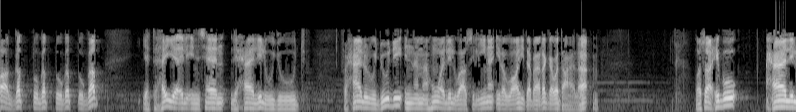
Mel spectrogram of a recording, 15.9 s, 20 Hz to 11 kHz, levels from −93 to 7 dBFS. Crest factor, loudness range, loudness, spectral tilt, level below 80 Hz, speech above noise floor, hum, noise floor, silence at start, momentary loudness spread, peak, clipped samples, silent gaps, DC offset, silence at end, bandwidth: 18 dB; 3 LU; -18 LUFS; -8 dB/octave; -50 dBFS; 40 dB; none; -58 dBFS; 0 s; 12 LU; 0 dBFS; under 0.1%; none; under 0.1%; 0 s; 5.2 kHz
